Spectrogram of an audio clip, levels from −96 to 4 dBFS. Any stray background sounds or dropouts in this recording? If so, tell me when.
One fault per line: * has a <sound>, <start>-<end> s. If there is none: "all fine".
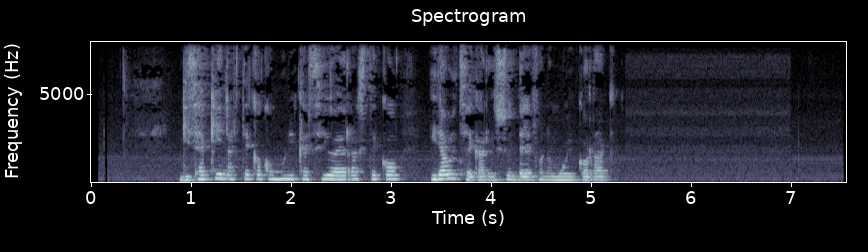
all fine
